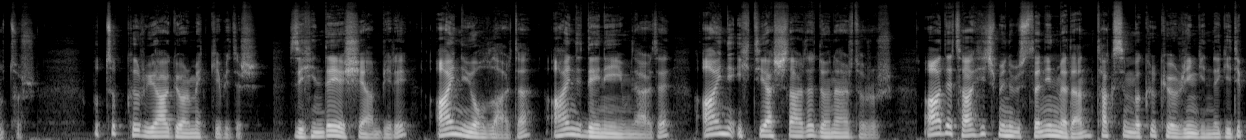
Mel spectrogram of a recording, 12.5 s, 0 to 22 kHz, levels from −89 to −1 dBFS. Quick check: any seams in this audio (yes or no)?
yes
